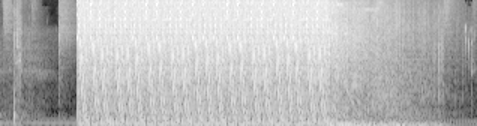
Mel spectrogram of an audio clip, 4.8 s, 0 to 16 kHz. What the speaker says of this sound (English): And slot 4 is a plasma pulse gun.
